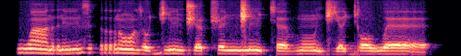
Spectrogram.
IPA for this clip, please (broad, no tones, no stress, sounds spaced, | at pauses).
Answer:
w ã r ĩ z | r ɔ̃ z o d͡ʑ ĩ d͡ʒ ɛ ʈ͡ʂ e ŋ͡ǁ ĩ c ɛ v õ d͡ʑ ɛ ɟ ɔ w ɛ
